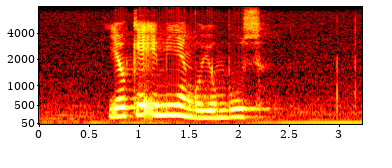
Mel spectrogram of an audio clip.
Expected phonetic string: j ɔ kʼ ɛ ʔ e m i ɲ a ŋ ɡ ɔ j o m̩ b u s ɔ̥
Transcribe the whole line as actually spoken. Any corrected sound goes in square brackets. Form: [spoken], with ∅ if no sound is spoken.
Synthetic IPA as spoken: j ɔ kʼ ɛ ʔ [i] m i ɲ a ŋ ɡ ɔ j o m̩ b [uː] s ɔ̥

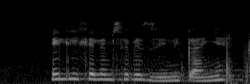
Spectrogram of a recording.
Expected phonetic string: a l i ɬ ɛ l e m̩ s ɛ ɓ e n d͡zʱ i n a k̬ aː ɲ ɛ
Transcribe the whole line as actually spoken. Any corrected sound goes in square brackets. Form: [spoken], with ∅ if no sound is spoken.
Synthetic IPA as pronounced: [e] l i ɬ ɛ l e m̩ s ɛ ɓ e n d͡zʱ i n [i] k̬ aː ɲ ɛ

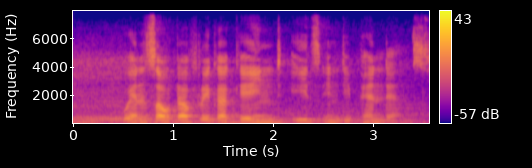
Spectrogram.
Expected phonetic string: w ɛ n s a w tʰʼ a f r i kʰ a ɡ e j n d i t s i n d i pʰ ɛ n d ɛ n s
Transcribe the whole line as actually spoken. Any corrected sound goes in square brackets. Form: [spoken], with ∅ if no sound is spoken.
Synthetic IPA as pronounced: w ɛ n s a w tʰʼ a f r i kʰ a ɡ e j n d i t s i n d i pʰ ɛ n d ɛ n s

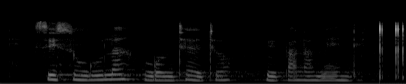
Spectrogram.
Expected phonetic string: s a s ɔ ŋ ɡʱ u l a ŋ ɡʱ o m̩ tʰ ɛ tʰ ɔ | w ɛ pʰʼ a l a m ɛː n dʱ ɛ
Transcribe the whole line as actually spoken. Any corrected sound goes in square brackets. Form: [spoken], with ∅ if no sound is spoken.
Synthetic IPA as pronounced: s [i] s [u] ŋ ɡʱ u l a ŋ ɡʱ o m̩ tʰ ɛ tʰ ɔ | w ɛ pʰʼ a l a m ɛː n dʱ ɛ

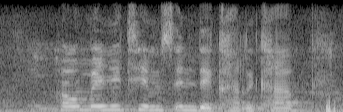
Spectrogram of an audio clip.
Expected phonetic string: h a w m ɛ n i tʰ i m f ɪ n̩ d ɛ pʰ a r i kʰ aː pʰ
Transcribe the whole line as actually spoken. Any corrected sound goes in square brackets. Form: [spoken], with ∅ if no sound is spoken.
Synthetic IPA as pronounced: h a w m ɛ n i tʰ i m [s] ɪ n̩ d ɛ [kʰ] a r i kʰ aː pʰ

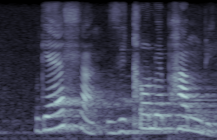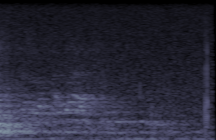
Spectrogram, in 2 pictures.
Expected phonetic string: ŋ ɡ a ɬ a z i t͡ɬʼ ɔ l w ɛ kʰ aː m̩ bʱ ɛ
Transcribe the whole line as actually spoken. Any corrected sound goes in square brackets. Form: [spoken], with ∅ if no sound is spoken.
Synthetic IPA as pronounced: ŋ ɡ [ɛ] ɬ a z i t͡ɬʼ ɔ l w ɛ [pʰ] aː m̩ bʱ [i]

